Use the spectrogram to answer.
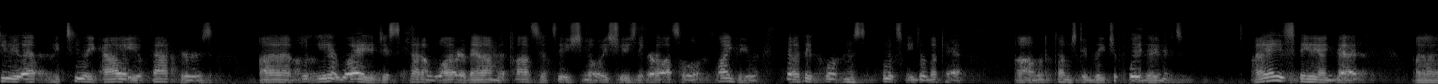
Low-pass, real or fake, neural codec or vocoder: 7.2 kHz; fake; codec, 16 kHz, 0.5 kbps, FreqCodec, smaller model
